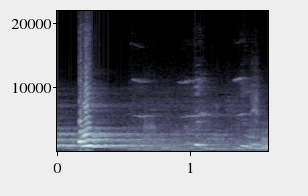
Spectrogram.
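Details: Pet dog kept at home, wanting to go out and play while it rains; one sharp, high yelp followed by a soft trailing whine.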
